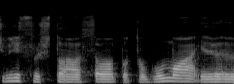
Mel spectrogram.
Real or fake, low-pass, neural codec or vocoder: fake; 9.9 kHz; autoencoder, 22.05 kHz, a latent of 192 numbers a frame, VITS, trained on one speaker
